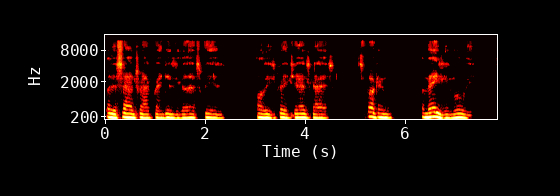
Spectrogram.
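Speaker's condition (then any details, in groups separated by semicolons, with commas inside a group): Parkinson's disease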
